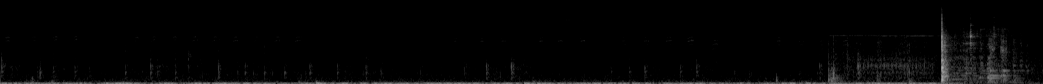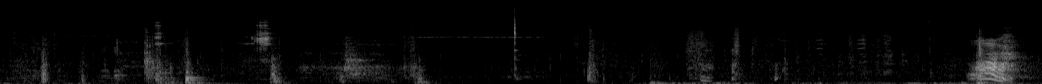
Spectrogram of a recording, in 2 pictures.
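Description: Scattered wooden knocks and thuds from work on a log frame, the loudest about halfway through, after a bird trills repeatedly over a low steady rumble in the first part.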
